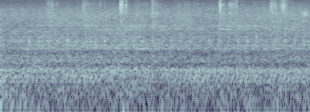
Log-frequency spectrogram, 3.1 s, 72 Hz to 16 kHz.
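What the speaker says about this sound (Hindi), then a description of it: "458 किलोमीटर तक ऐसे ही दौड़ती रहेगी ट्रेन" The Trivandrum Rajdhani Express (12431) runs at speed on the rails, a steady rumbling roar with faint rhythmic clicks of wheels over track joints, heard continuously from on board.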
